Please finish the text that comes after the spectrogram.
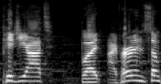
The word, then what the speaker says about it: Pidgeot: evolve by then pitching it i know it's pronounced pidgeot but i've heard in some cases in the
